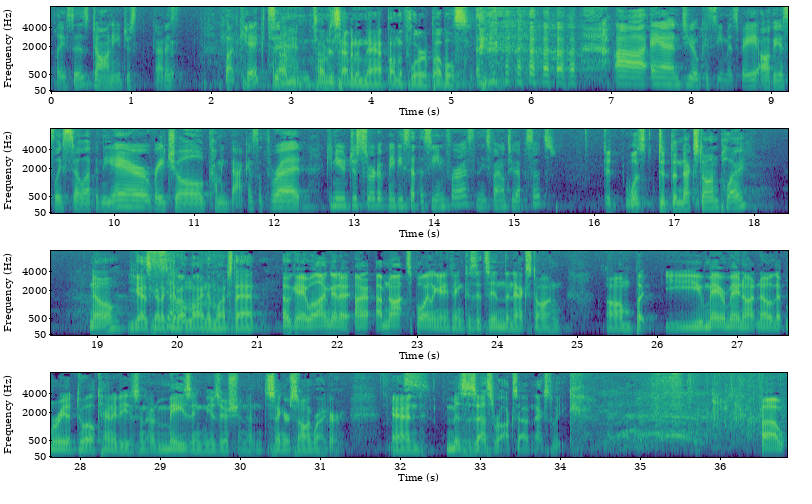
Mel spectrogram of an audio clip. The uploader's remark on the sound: ORPHAN BLACK panel from ATX Television Festival. Recorded June 6, 2015 at ATX Television Festival.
